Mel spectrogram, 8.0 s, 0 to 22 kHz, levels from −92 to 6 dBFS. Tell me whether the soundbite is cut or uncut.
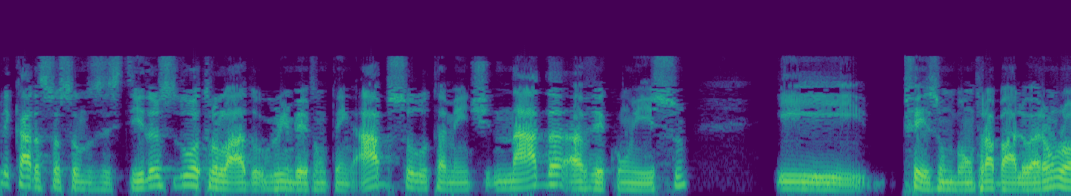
cut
